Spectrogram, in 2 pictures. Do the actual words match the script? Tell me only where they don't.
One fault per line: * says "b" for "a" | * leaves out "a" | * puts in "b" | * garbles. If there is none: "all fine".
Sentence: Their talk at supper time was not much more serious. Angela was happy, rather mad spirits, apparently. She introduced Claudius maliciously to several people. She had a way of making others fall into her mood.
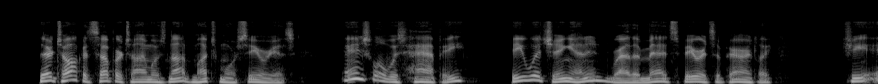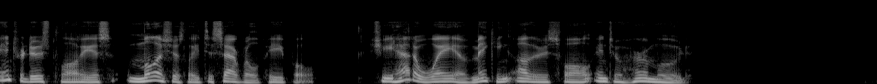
* puts in "bewitching and in"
